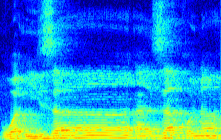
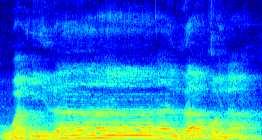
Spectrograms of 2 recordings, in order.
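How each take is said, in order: First: The consonant is a buzzing z sound. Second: The consonant is a voiced th sound. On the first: The speaker calls it wrong. "hak tu huruf zai" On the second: The speaker calls it right. "Lidah kita ni terkeluar main ke depan sikit"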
